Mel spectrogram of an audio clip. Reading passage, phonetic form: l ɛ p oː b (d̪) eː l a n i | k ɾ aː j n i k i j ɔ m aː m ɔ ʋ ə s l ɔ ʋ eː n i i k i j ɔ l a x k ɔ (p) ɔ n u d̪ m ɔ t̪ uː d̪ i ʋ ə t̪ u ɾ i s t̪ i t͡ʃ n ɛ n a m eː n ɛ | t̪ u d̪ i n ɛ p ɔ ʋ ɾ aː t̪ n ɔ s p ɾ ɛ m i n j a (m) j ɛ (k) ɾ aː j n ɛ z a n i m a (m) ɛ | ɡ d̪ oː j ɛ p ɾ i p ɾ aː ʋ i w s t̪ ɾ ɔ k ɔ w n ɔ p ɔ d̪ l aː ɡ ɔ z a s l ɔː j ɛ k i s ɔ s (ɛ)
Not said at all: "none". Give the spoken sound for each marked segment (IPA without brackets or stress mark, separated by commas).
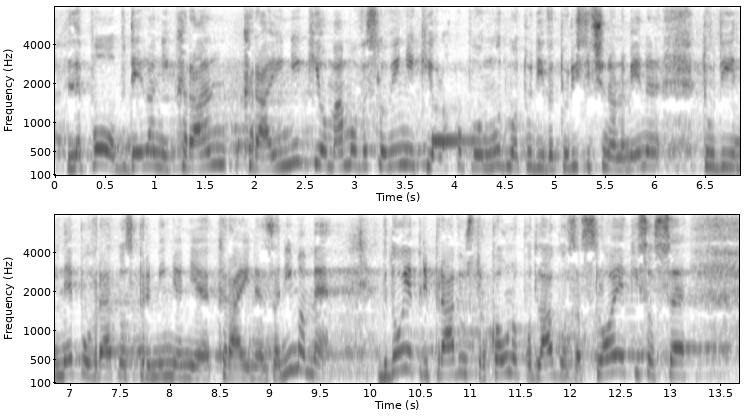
d̪, p, n, k, m, ɛ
